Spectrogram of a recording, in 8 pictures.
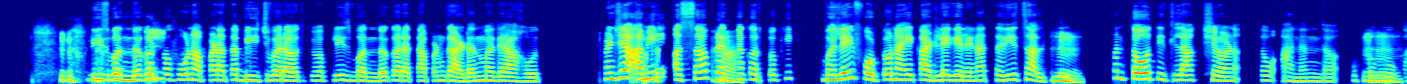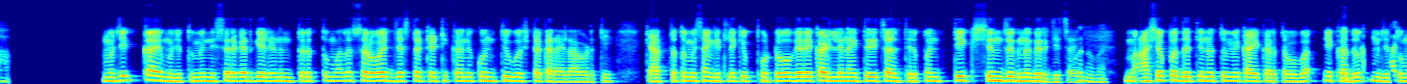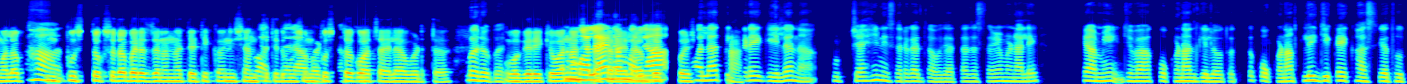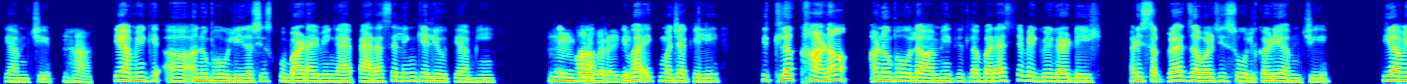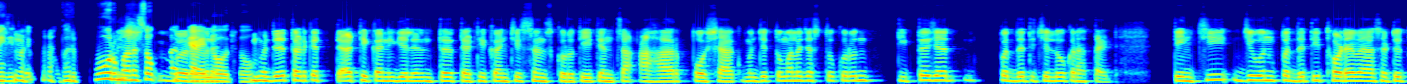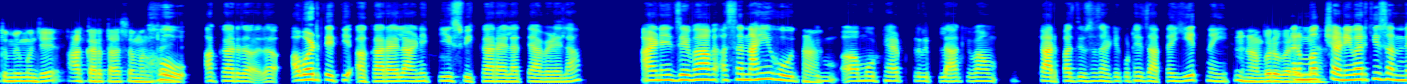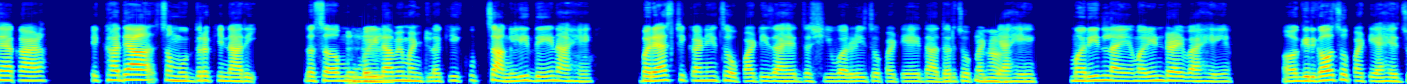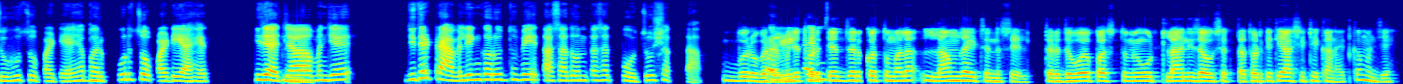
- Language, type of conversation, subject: Marathi, podcast, निसर्गात वेळ घालवण्यासाठी तुमची सर्वात आवडती ठिकाणे कोणती आहेत?
- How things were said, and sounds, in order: chuckle; tapping; in English: "स्कुबा डायव्हिंग"; in English: "पॅरासेलिंग"; chuckle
